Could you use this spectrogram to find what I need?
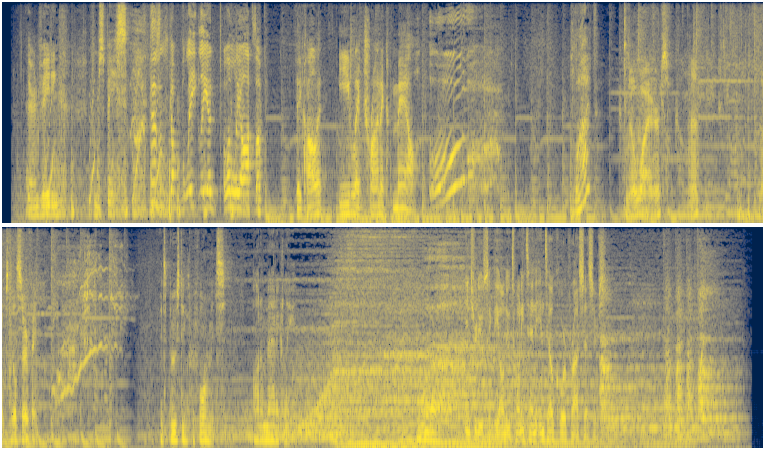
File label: Commercial Ad; Intel; Generations; Oscars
